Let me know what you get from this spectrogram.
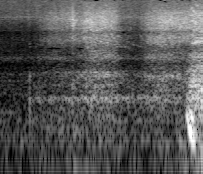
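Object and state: Nothing is struck.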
